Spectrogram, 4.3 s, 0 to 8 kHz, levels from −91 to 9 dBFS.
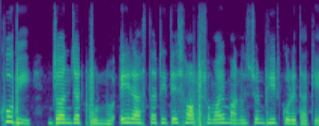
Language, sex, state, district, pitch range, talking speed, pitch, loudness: Bengali, female, West Bengal, Purulia, 210-240 Hz, 125 wpm, 235 Hz, -16 LUFS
